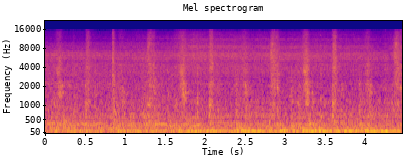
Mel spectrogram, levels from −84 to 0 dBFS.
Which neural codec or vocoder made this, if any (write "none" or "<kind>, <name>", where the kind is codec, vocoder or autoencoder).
none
